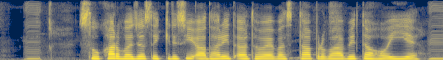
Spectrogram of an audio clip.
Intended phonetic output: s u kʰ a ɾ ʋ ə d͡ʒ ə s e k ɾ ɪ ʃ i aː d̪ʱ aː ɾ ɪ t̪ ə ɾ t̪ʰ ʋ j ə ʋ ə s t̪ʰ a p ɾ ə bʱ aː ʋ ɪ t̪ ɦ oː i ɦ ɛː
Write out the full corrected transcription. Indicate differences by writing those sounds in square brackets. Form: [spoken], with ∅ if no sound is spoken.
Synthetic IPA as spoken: s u kʰ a ɾ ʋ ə d͡ʒ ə s e k ɾ ɪ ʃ i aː d̪ʱ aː ɾ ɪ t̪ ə ɾ t̪ʰ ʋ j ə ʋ ə s t̪ʰ a p ɾ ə bʱ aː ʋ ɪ t̪ ɦ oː i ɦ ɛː

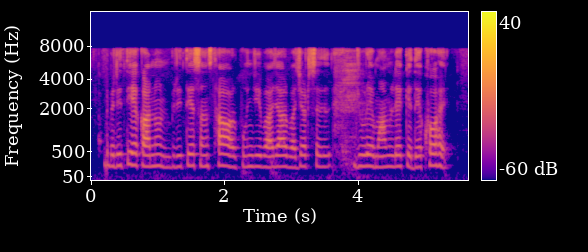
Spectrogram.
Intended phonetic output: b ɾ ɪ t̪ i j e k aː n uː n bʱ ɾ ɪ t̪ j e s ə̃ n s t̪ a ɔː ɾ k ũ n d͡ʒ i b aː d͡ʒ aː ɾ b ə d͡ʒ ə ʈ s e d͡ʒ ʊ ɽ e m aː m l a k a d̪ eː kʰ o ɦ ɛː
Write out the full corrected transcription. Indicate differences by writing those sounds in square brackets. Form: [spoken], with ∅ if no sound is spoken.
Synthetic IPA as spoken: b ɾ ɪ t̪ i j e k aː n uː n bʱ ɾ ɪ t̪ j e s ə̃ n s [t̪ʰ] a ɔː ɾ [p] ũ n d͡ʒ i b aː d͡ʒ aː ɾ b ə d͡ʒ ə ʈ s e d͡ʒ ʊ ɽ e m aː m l [e] k [e] d̪ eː kʰ o ɦ ɛː

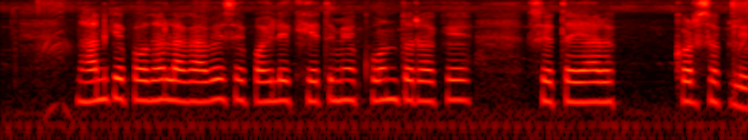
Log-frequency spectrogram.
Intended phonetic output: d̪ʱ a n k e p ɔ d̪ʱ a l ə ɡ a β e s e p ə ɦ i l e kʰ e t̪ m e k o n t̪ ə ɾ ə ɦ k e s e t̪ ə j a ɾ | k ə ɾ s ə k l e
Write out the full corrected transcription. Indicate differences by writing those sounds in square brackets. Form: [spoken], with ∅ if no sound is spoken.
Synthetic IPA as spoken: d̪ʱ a n k e p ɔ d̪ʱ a l ə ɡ a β e s e p ə ɦ i l e kʰ e t̪ m e k o n t̪ ə ɾ ə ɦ k e s e t̪ ə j a ɾ | k ə ɾ s ə k l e

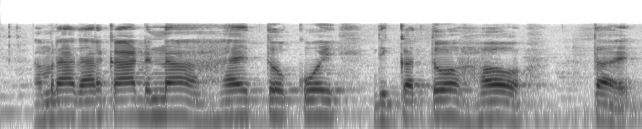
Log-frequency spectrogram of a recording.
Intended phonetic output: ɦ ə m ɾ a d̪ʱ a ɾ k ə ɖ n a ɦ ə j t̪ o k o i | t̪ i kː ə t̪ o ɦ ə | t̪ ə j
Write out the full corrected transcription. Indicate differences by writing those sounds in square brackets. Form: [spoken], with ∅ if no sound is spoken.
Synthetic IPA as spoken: ɦ ə m ɾ a d̪ʱ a ɾ k [a] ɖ n a ɦ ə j t̪ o k o i | [d̪] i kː ə t̪ o ɦ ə | t̪ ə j

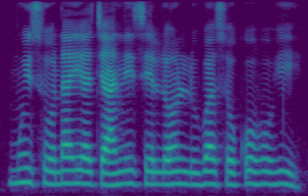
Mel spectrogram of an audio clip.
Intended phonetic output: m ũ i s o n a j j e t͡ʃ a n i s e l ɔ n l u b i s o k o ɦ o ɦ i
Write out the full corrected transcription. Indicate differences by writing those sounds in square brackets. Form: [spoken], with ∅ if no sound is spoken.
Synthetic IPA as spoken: m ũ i s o n a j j [a] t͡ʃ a n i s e l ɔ n l u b [a] s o k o ɦ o ɦ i

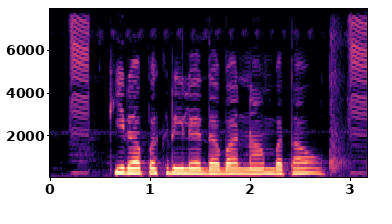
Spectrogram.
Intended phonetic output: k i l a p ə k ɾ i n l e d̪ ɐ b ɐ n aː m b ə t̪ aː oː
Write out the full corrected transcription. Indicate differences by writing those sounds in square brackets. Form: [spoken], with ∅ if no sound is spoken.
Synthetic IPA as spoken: k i [ɾ] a p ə k ɾ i [∅] l e d̪ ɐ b [a] n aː m b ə t̪ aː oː

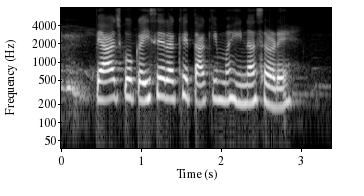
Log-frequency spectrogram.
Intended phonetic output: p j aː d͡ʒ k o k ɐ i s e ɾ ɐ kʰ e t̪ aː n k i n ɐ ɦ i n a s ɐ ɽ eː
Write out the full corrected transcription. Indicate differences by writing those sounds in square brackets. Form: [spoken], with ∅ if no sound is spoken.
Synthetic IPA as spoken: p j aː d͡ʒ k o k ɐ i s e ɾ ɐ kʰ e t̪ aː [∅] k i [m] ɐ ɦ [iː] n a s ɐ ɽ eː

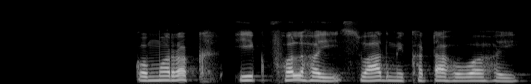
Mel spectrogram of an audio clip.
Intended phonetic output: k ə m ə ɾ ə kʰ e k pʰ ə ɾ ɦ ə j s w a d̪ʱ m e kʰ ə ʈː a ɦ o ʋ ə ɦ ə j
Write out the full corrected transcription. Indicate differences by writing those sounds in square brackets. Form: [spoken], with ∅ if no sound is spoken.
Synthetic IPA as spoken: k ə m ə ɾ ə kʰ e k pʰ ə [l] ɦ ə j s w a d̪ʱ m e kʰ ə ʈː a ɦ o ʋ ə ɦ ə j

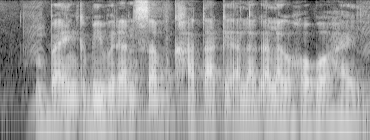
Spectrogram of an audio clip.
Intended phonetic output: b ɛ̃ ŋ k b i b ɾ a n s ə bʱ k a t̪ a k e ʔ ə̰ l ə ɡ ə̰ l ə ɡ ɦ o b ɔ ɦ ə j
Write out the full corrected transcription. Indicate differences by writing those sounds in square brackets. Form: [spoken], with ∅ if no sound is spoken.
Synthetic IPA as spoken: b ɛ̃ ŋ k b i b ɾ [ə] n s ə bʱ [kʰ] a t̪ a k e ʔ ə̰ l ə ɡ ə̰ l ə ɡ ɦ o b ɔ ɦ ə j

